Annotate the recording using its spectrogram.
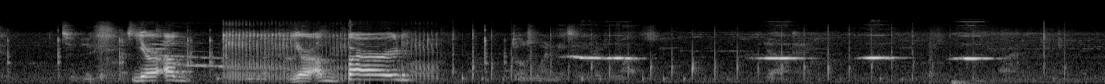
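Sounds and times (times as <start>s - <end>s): high whistled note: 7.5s - 10.2s.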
